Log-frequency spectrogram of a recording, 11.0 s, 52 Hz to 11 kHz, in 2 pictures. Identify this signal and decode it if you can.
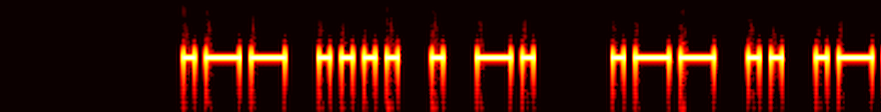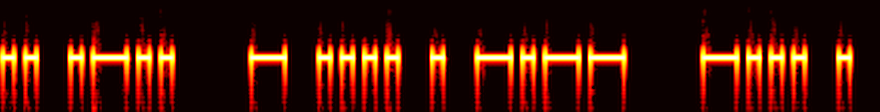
Morse code, heard as a keyed tone, about 17 wpm, 700 Hz. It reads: WHEN WILL THEY BE
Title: Sentences from Top 1000 Words - Review Part 5 - 17wpm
